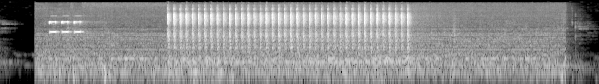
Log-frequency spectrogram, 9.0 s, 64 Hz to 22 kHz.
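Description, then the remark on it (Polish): A TMS brain stimulator fires a rapid, evenly spaced burst of sharp clicks lasting a few seconds, loud, rattling like machine-gun fire over a steady low electrical hum. It is used in antidepressant therapy, where a patient receives 1600 impulses per session. “Trochę brzmi jak seria z karabinu maszynowego. I do takiego efektu dźwiękowego należy się niestety przyzwyczaić.”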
